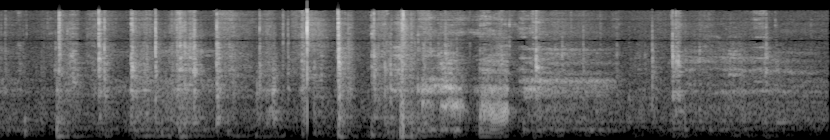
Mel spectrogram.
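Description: Plastic parts click and rattle as hands handle them.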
